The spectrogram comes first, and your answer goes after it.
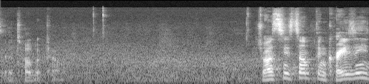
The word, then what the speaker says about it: Etobicoke: where one of the people kept calling it tobacoc or i think it totally koki but it's etobicoke do i see something crazy do you want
